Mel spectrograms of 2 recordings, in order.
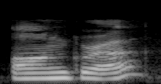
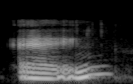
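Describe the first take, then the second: First: The name begins with ing and has no ess. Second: The name is one syllable sounding like ang. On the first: "sometimes it's pronounced Ingres" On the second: "Sometimes it's pro- pronounced Ang"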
